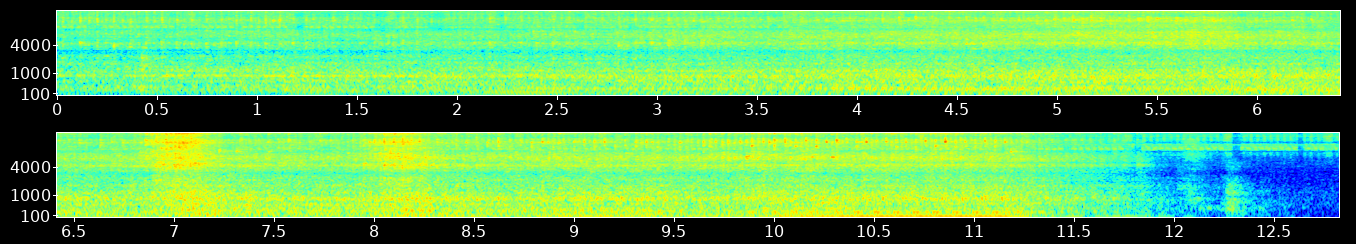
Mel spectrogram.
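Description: A car engine rumbles as a car drives slowly in, then shuts off.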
